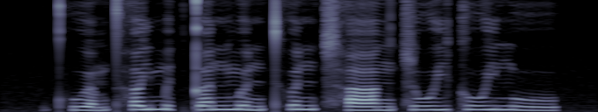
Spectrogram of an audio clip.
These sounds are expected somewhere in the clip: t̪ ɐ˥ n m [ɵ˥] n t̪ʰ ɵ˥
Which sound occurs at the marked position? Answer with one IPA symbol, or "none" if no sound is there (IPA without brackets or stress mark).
ɵ˨˥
